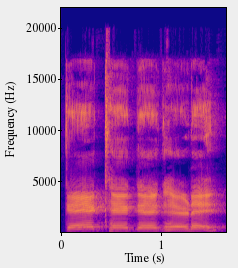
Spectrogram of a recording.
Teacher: अब ये व्यंजन जब हमारे कंठ से टकराकर बाहर आते हैं, इसलिए इन्हें कंठ्य प्रकार के व्यंजन कहा गया, कि इनका उच्चारण स्थान कंठ्य है।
